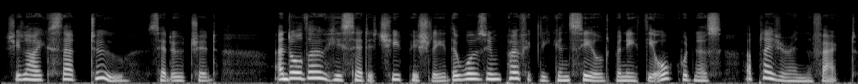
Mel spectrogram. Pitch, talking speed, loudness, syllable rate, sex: 205 Hz, 170 wpm, -19 LUFS, 5.4 syllables/s, female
